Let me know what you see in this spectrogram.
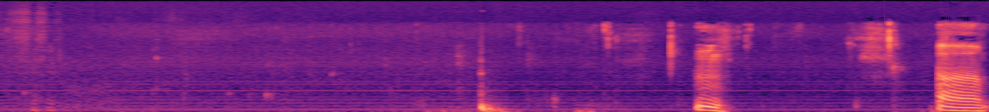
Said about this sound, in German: Und bei der Gelegenheit werde ich einen Schluck Wasser trinken.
